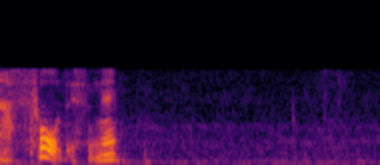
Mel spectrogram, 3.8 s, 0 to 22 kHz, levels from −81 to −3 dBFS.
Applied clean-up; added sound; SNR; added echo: none; none; none; none.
